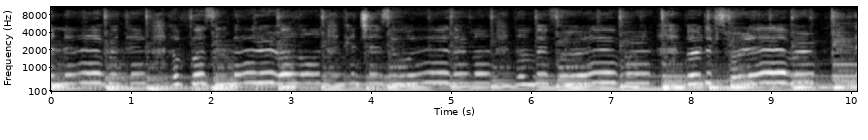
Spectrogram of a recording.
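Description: Acoustic guitar strummed in a steady rhythm, with a woman singing a slow melody over it.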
